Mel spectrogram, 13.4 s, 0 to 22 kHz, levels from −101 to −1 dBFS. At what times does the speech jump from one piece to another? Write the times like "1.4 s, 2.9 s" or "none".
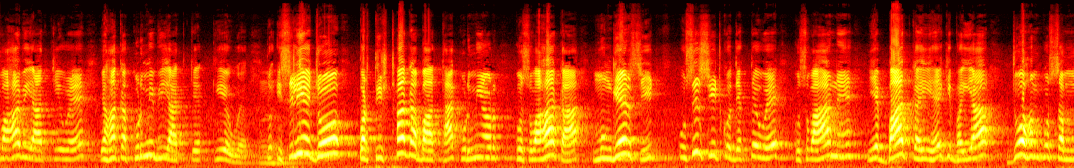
none

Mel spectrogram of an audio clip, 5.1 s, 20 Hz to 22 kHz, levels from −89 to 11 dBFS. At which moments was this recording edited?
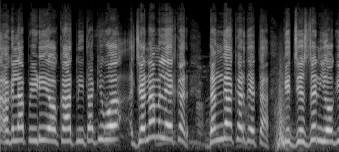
4.1 s

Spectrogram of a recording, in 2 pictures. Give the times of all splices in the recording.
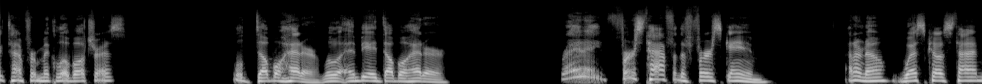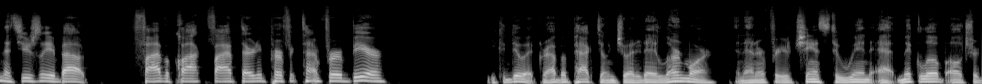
none

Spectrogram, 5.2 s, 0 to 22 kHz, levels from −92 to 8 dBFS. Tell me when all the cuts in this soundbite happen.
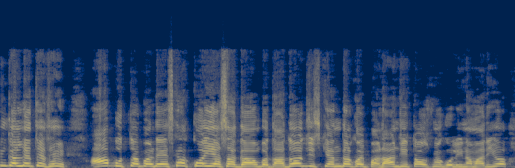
none

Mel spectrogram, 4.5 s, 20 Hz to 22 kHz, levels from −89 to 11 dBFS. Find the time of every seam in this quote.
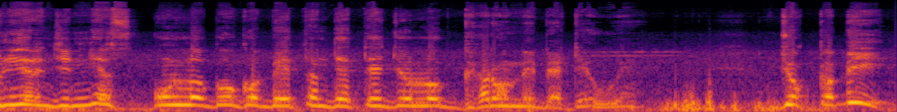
none

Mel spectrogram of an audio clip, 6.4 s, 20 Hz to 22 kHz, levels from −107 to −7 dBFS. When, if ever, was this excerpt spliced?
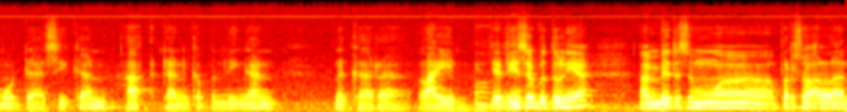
3.6 s

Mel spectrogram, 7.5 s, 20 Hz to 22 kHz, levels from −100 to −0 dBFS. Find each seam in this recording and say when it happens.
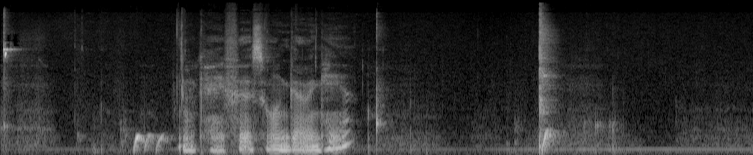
none

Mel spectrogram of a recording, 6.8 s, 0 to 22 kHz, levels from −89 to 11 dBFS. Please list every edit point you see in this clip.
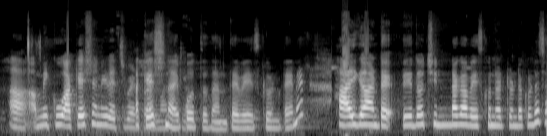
4.0 s

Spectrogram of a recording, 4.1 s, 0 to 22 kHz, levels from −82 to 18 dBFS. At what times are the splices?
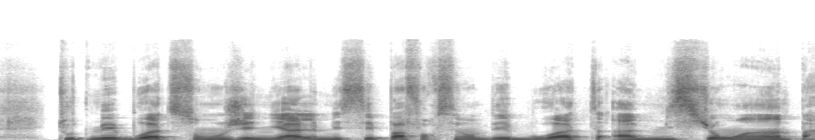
none

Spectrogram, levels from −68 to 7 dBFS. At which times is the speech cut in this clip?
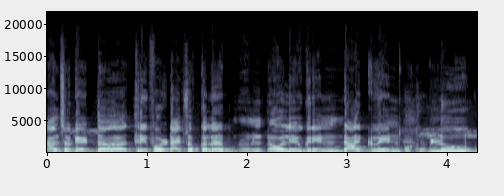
none

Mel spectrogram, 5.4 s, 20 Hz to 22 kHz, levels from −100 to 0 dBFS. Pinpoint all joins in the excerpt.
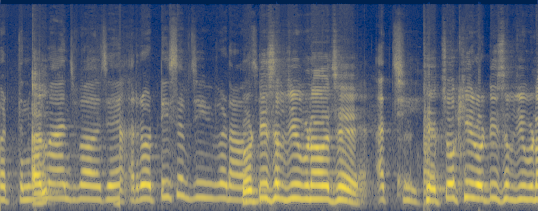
1.2 s, 4.2 s

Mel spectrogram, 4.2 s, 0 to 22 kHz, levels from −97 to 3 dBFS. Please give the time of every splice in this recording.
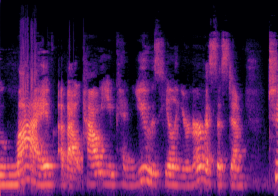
1.2 s

